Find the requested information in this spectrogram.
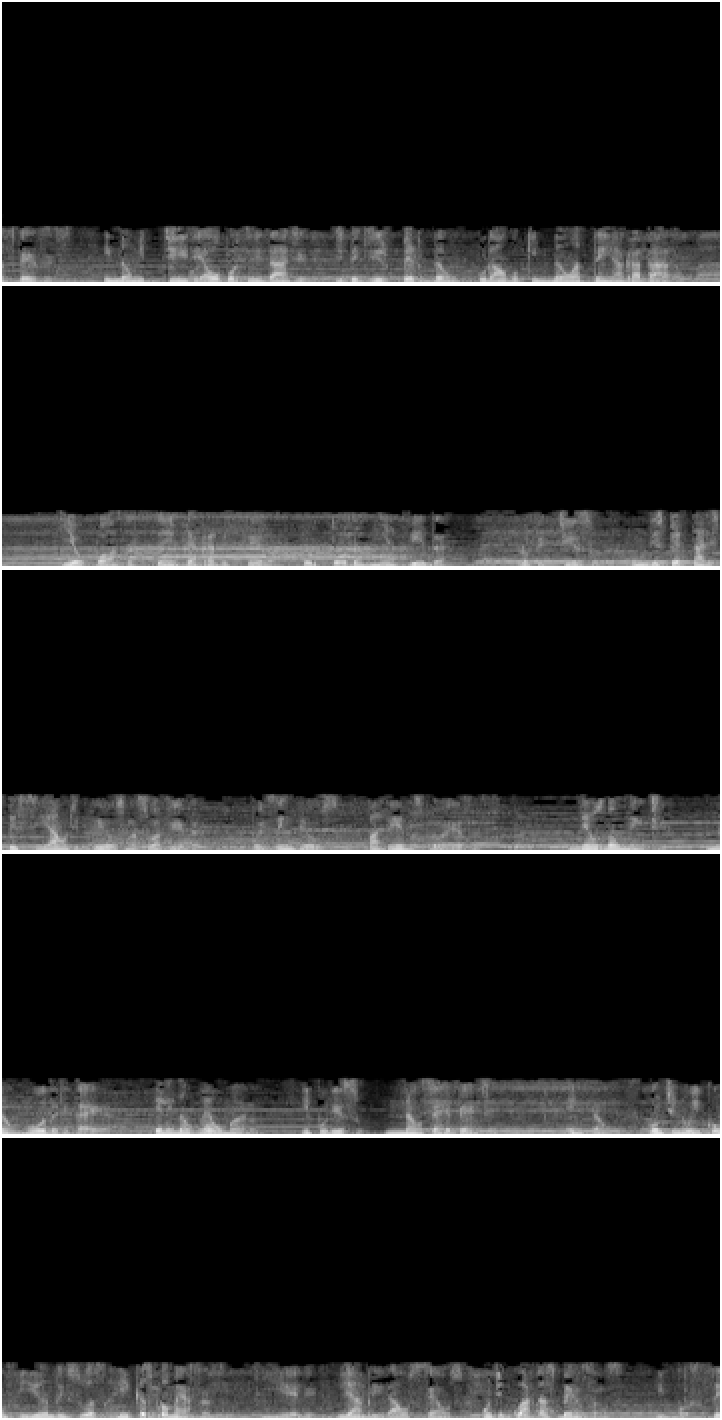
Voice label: ANIV. NEUTRO M, Telemensagens, Gospel, masc

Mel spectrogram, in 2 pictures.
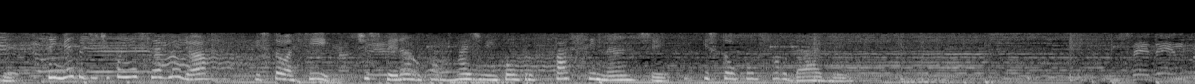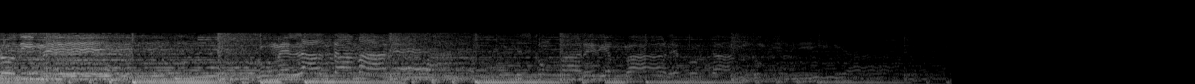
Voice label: Quem Fica Feminino; Telemensagens; Despedida Boas Vindas; Telemensagens 2017

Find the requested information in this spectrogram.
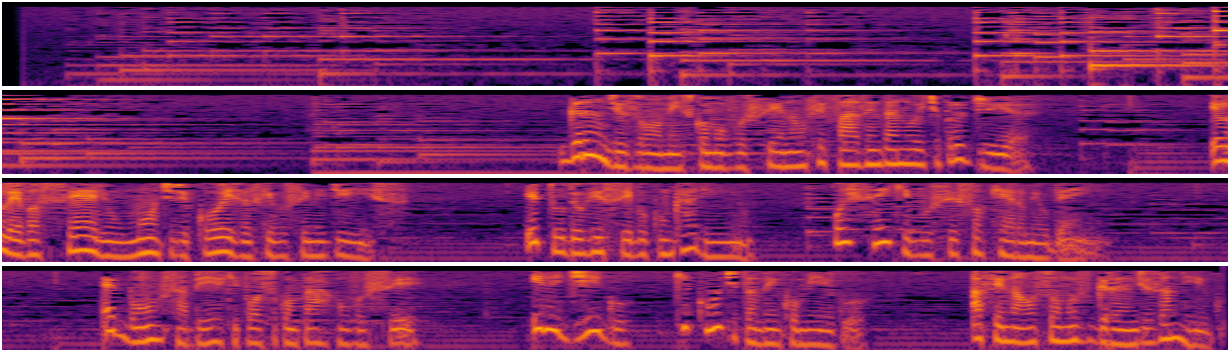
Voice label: Aniversário Tio Feminino; Aniversários; Aniv Familiar

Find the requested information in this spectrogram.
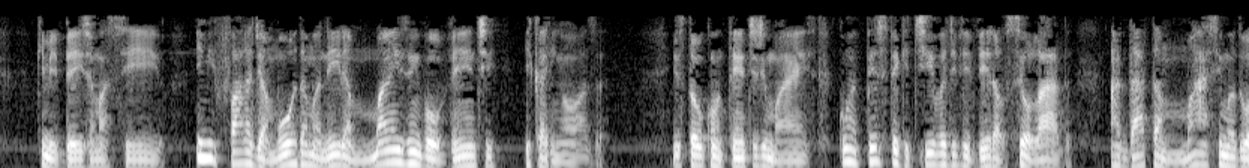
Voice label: Natal romantico, masc; Natal e ano novo; Telemensagens 2017

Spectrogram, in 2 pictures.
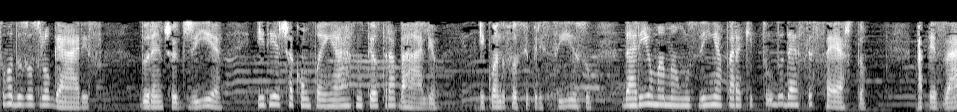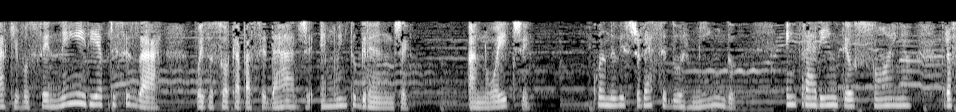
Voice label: ROM QUERIA SER UM ANJO, Românticas, fem

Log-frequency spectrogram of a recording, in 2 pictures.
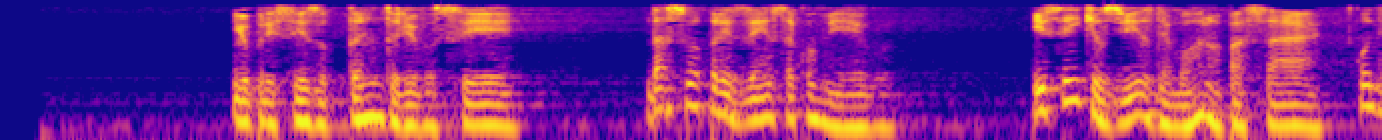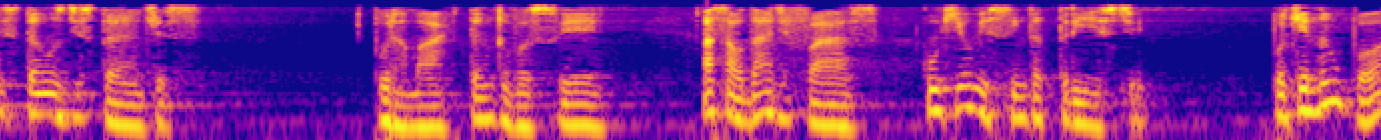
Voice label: Amor a Distancia Masculino, Só Voz; Telemensagens; Telemensagens 2017

